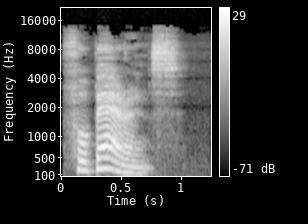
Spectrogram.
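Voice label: "forbearance", en, uk British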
